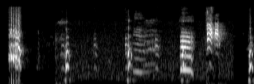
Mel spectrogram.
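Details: A common moorhen (Gallinula chloropus) calls: a sharp, explosive opening squawk, then several harsh, nasal croaks and clucks spaced irregularly over about three seconds.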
